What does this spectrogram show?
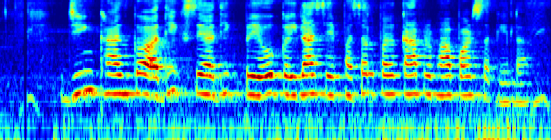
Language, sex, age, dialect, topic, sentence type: Bhojpuri, female, 31-35, Western, agriculture, question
